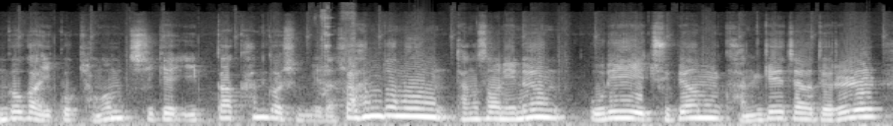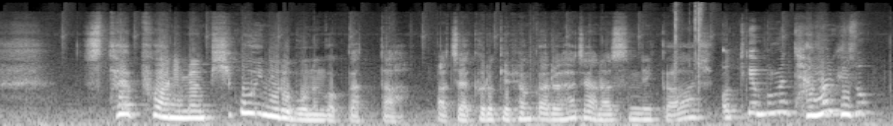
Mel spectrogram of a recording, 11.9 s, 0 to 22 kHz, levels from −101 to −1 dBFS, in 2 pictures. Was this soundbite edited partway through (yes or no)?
yes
